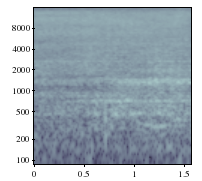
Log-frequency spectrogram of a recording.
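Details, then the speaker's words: CNC total-loss way lube system, distributor/metering block with restrictors under air; steady hard hiss and bubbling at the body instead of the outlets: plugged way lube metering valve inlet. "see that bubbling that means this is plugged up and the air has an easier way to come out right"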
